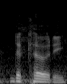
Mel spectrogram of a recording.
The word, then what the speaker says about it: Ducote: championships the ultimate food fight I got Jay doot that's it you nailed it I nailed it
